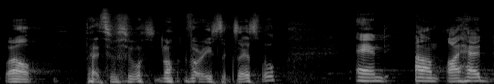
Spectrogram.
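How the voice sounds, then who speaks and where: A man with a Tasmanian Australian accent gives an informal sermon as a visiting preacher, halting and conversational, often repeating his words. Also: medium pitch, fairly bright tone. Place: large room or hall, speaking to a congregation. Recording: echoey hall with long reverb.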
